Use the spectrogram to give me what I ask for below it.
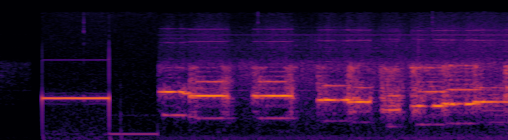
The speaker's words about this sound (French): Vous entendez en fond, c'est le son de ma Game Boy. Je joue à Pokémon depuis un petit moment.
